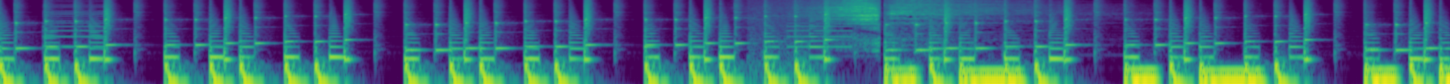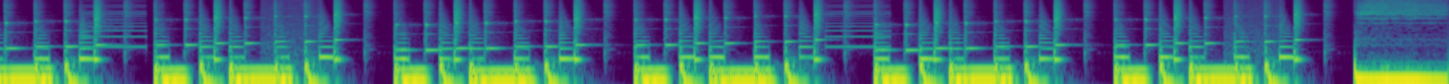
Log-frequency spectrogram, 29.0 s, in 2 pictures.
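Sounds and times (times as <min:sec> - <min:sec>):
xylophone: 0:00.0 - 0:27.7.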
